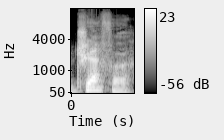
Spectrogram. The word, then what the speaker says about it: Jaffa: in hia not hia Jaffa I don't know how you pronounce it J A WFA like the orange we found a Shanta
